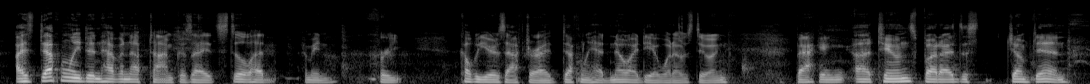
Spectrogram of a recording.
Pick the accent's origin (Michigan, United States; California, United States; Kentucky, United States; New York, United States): Kentucky, United States; Louisville; now in Saratoga, United States; I grew up in near outside Louisville, Kentucky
